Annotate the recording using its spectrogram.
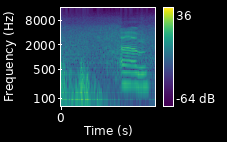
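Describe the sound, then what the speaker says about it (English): Broadband wind noise buffets the microphone throughout, with a person speaking briefly near the end. "Bloody hell, it's windy."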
